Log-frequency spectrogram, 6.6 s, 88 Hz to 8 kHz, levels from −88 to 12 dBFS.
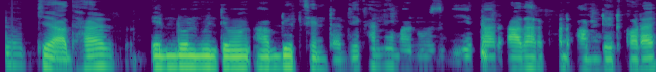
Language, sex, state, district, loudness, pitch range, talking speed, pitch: Bengali, male, West Bengal, Dakshin Dinajpur, -21 LUFS, 110-125 Hz, 165 wpm, 120 Hz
